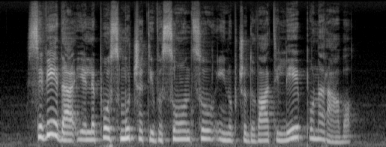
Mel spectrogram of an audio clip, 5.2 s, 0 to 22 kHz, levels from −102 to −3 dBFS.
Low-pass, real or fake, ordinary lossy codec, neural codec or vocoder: none; real; none; none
